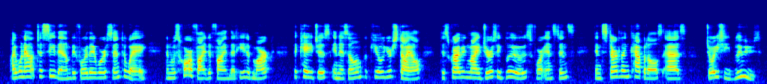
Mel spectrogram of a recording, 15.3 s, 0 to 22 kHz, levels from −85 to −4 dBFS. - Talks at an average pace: Yes, average, 155 wpm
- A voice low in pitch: No, high, 220 Hz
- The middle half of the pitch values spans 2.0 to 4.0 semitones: Yes, average, 3.6 semitones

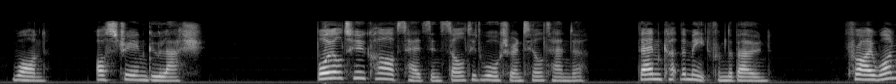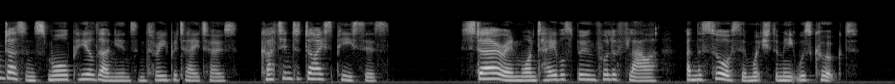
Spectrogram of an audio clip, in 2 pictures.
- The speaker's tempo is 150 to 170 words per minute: Yes, average, 160 wpm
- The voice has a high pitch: Yes, high, 200 Hz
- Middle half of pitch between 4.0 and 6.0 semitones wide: Yes, average, 4.6 semitones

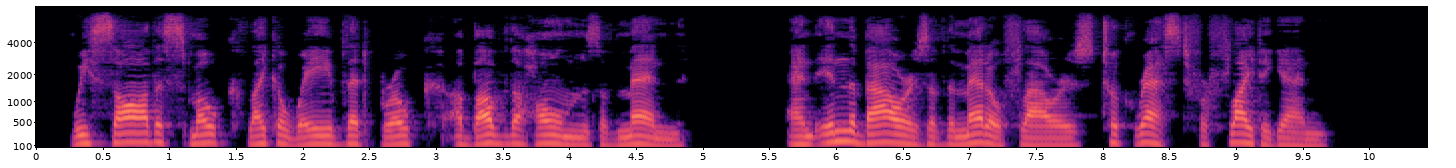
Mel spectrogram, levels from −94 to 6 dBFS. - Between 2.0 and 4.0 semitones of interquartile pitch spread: Yes, average, 3.7 semitones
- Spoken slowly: No, average, 155 wpm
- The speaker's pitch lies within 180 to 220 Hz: No, low, 125 Hz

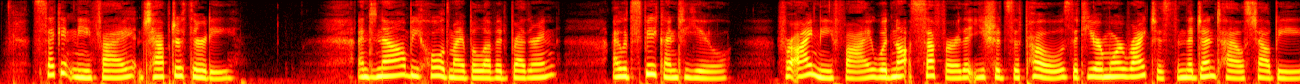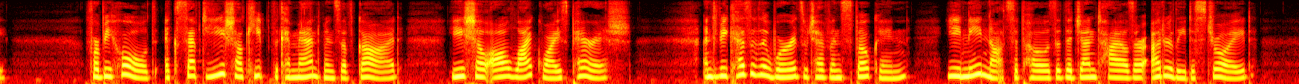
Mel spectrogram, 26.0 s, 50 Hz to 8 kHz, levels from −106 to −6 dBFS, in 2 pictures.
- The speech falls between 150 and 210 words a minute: Yes, average, 160 wpm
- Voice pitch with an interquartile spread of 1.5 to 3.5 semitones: Yes, average, 2.7 semitones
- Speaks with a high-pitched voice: Yes, high, 220 Hz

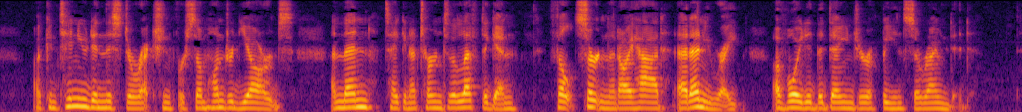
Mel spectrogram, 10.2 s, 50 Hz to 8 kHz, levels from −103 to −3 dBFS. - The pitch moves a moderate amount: No, narrow, 1.9 semitones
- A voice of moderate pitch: Yes, medium, 160 Hz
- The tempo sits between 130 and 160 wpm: No, average, 190 wpm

